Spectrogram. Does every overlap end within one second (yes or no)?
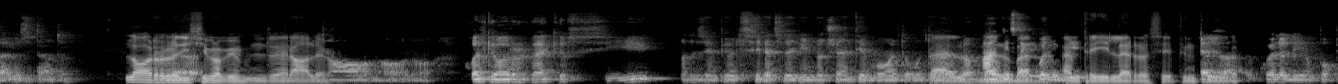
no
